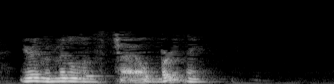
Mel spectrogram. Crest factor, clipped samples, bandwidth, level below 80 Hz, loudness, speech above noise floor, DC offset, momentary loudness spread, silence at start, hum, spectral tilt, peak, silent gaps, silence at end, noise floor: 16 dB; under 0.1%; 4.4 kHz; -52 dBFS; -19 LUFS; 40 dB; under 0.1%; 9 LU; 0.2 s; none; -12.5 dB/octave; -4 dBFS; none; 1.25 s; -58 dBFS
